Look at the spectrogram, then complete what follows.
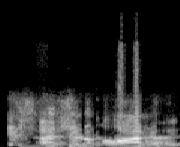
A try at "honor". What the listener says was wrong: Honor. You got to pronounce the H. It's such a honor.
